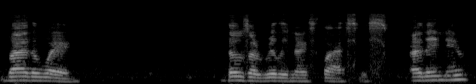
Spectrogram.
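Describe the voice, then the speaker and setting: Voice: medium pitch, slow, fairly bright tone, poor audio. A gamer voicing a suspicious young woman in a visual novel who asks pointed, testing questions. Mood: probing. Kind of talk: visual novel character reading. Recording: clear background noise.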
